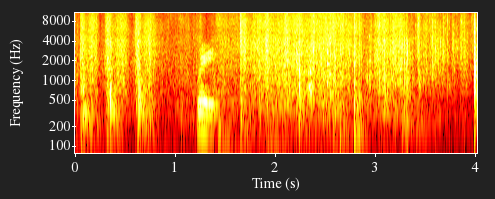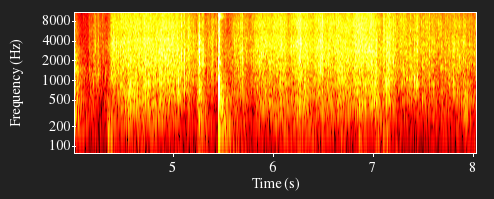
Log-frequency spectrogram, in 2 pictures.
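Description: Clear plastic air-cushion packing pillows being squeezed and wrung hard in the hands: continuous loud crinkling of the plastic, with a few sharp cracks around four and five seconds in.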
